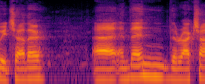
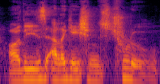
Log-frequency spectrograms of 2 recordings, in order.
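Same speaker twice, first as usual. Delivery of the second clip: weighty, heavy, commanding, demanding tone. Voicing figures who drive a large pole arm into the ground: heavy, demanding voice. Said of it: "with heavy, demanding voices say".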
